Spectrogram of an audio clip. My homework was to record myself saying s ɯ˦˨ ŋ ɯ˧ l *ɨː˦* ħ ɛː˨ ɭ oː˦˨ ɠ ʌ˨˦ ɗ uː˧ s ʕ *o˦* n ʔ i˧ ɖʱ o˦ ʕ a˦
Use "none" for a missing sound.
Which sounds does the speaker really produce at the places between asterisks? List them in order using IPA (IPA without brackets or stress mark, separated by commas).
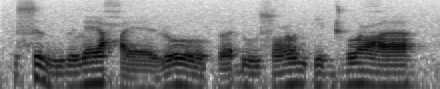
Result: ɛː˦, o˦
